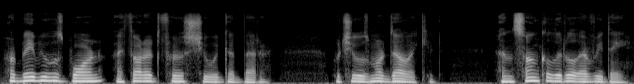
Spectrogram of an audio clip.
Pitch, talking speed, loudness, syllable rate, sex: 130 Hz, 225 wpm, -17 LUFS, 6.5 syllables/s, male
